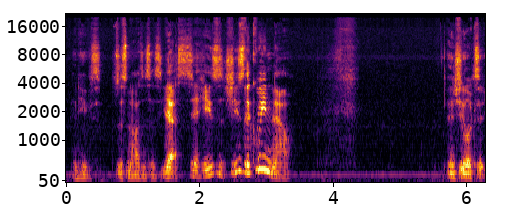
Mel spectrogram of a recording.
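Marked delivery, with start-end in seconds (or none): 1.4-3.4 very high confirmation, falling at the end; high, dazed statement; weird unconscious voice. Acted. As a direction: affirm it in a high entranced voice. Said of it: "unconscious quality to his voice".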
